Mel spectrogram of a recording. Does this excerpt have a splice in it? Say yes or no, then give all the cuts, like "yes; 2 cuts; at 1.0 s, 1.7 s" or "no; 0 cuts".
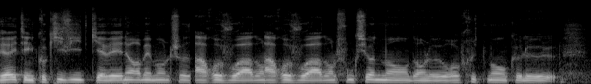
yes; 2 cuts; at 1.9 s, 2.6 s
